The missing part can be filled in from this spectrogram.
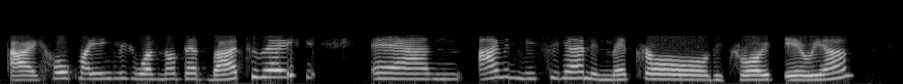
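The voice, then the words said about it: Peruvian Spanish-accented English. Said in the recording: “everybody noticed my accent ... I'm Peruvian. I'm from Lima, Peru, South America. So actually, my mother tongue is Spanish.”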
